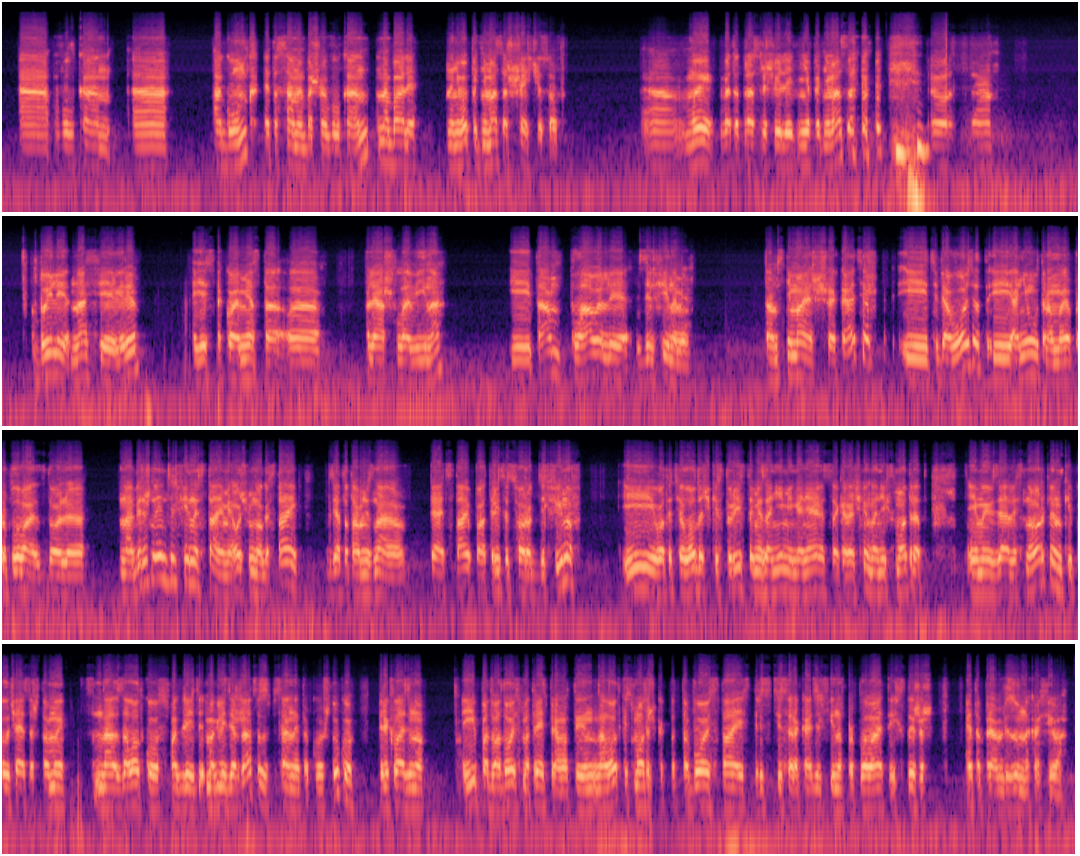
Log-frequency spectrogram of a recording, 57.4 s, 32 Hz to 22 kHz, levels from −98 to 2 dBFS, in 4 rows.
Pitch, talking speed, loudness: 140 Hz, 125 wpm, -17 LUFS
